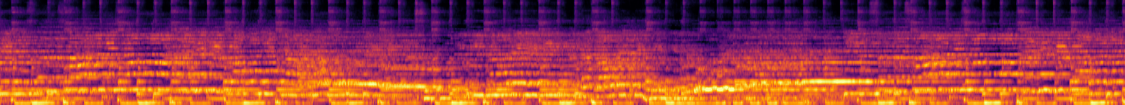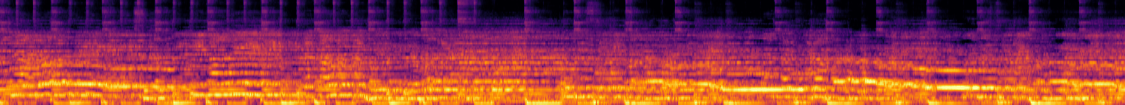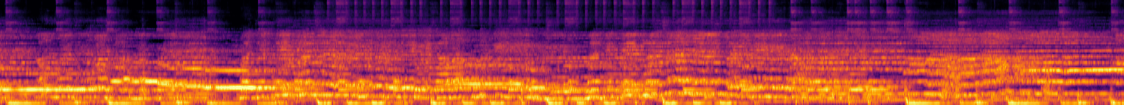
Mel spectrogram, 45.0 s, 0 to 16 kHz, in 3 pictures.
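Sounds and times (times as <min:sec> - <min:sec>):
person singing: 0:00.0 - 0:13.0
music with singing: 0:00.0 - 0:44.9.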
